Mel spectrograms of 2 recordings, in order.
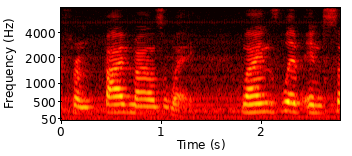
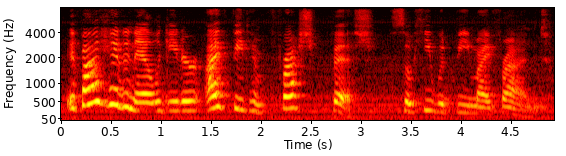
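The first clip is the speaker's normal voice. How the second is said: put-on reading to a child; 3 semitones lower than usual. Teacher reading a picture book to a child, lively storytelling. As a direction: read the picture book to the child, lifting each new animal.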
